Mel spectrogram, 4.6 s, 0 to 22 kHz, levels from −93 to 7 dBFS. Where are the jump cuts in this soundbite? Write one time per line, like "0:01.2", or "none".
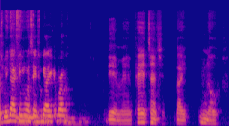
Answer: none

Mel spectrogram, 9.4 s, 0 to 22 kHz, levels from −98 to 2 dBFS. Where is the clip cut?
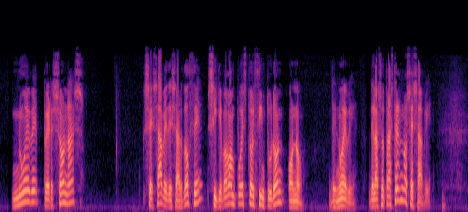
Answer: none

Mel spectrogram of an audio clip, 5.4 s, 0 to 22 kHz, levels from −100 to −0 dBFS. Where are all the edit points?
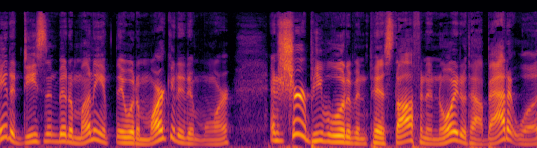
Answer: none

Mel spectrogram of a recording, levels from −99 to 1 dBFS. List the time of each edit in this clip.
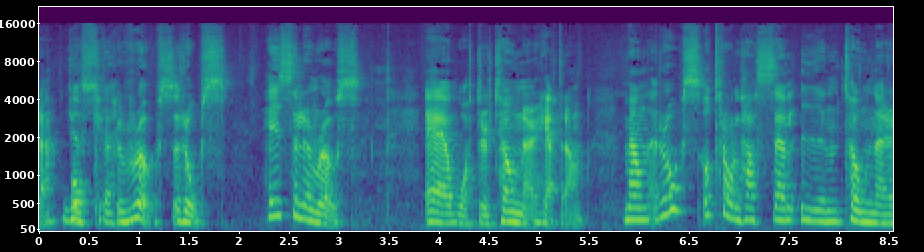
none

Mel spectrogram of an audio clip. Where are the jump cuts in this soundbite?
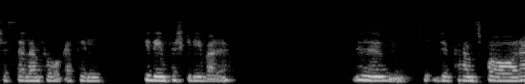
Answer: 0:04.1

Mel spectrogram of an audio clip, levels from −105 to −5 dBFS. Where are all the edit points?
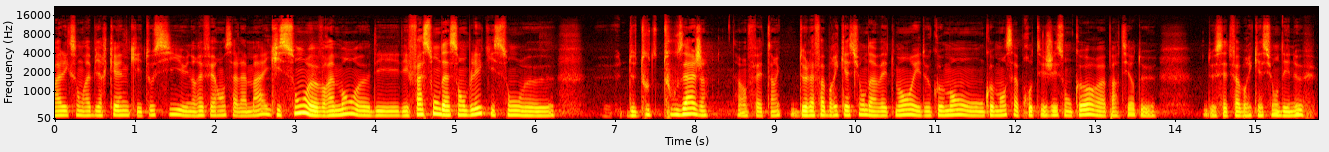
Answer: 0:02.7
0:09.1

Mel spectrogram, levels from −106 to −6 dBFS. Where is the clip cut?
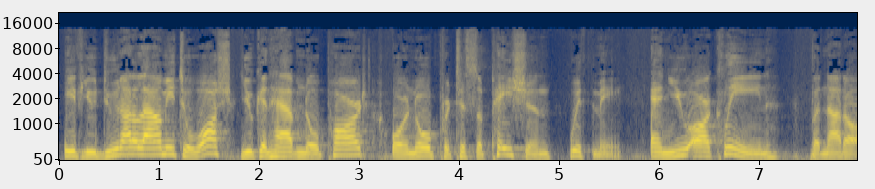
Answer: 0:01.7
0:05.8

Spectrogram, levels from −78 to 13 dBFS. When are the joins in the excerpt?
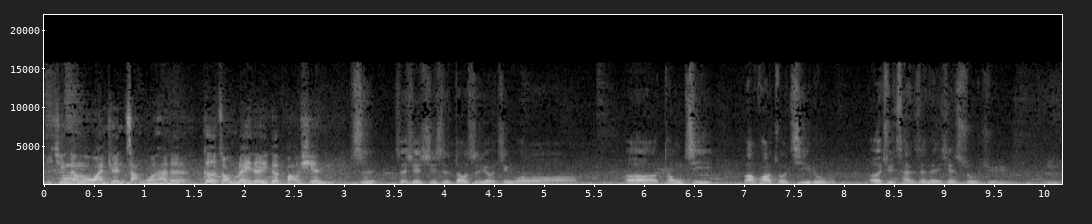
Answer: none

